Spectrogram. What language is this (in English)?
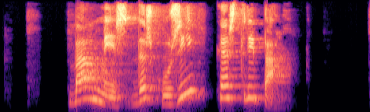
Catalan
